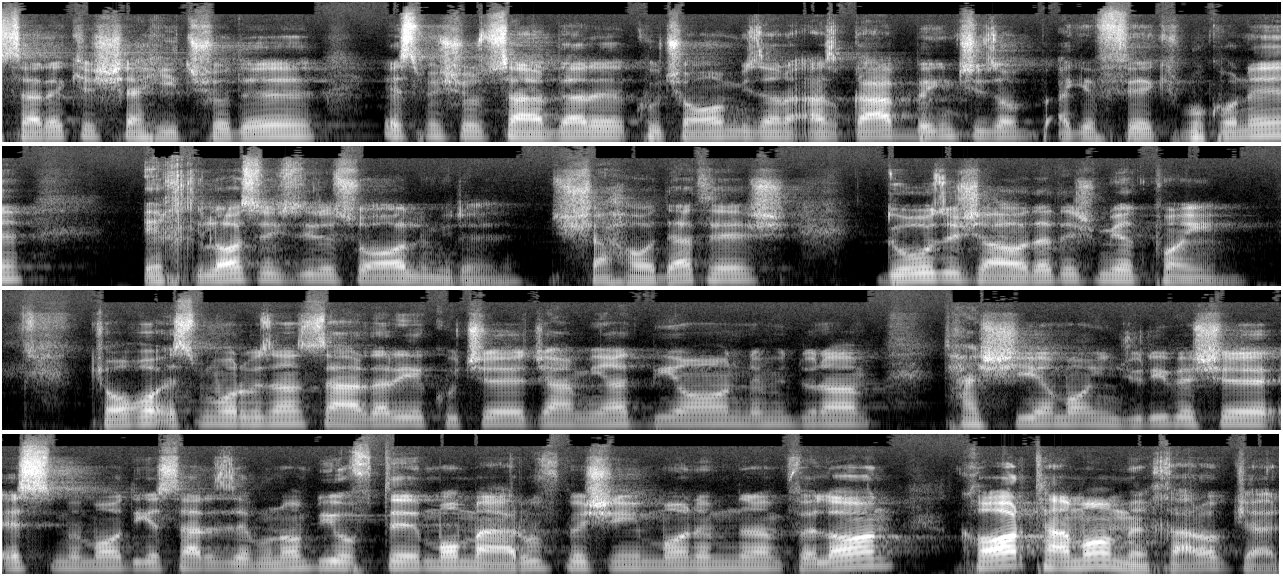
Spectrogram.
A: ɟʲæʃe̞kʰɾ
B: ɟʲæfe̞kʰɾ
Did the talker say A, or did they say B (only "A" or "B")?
B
